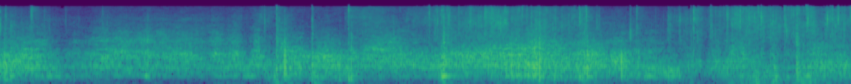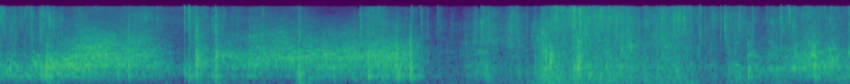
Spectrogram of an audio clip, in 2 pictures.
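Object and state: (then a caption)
Plastic-wrapped cardboard box. Long acrylic nails and fingertips tap, scratch and crinkle the clear plastic shrink wrap still sealed over a large, flat cardboard chocolate box held up close to the mic. The result is a dense, steady crackle of crinkling film with sharp taps and scrapes, bright and mid-heavy with almost no low end. It briefly dips quieter before resuming.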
